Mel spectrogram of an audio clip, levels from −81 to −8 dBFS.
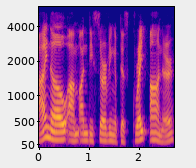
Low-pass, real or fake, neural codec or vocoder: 5.4 kHz; real; none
